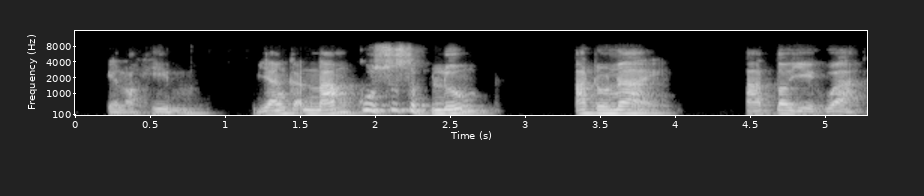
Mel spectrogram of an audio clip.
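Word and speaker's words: אדני: yang keenam khusus sebelum adonai atau Yehuwa tulisannya yehwa Tapi bacanya adonai kalau orang Israel Ya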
